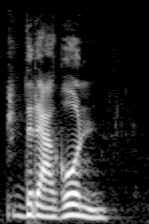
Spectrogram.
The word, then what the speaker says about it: dragón: It's just dragón. Can you say it? – Dragón. – Dragón is really close to dragon, but it's just the strongest one. It's the last syllable, so dragón.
